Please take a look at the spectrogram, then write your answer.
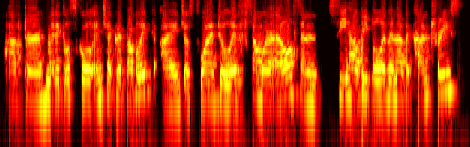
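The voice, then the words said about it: Czech accent. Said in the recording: “I came to Massachusetts from Czech Republic. You probably can detect my accent.”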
